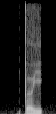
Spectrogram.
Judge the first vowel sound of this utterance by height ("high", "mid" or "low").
mid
